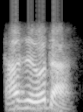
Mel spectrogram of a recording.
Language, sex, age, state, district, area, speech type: Nepali, male, 30-45, West Bengal, Darjeeling, rural, conversation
